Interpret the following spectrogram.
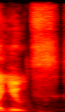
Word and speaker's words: Utes: see the Utah youths only it would be pronounced like Uncle Vinnie and my cousin Vinnie it'll be the Utah Utes the Utah Utes so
